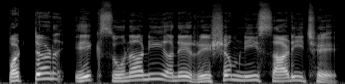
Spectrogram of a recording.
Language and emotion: Gujarati, neutral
